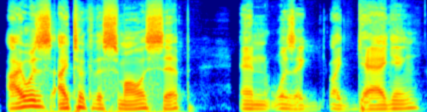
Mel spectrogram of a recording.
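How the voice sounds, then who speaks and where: A man's voice: on the low side, unhurried, clean tone, no echo, studio quality. A young man co-hosting a podcast, chatting casually, laughing often and saying dude a lot. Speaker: podcast co-host. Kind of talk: casual chat.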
